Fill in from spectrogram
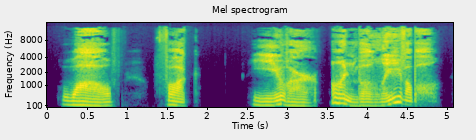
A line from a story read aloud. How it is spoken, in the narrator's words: he seethed through clenched teeth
